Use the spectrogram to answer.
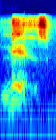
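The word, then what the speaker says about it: Ms.: Miz Marvel now that's Miz pronounced with a z spelled Ms period get it right this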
